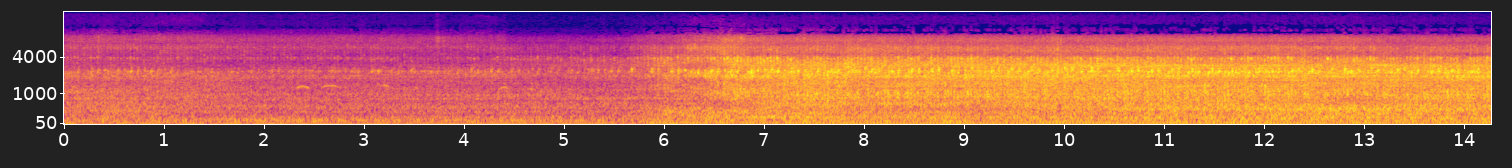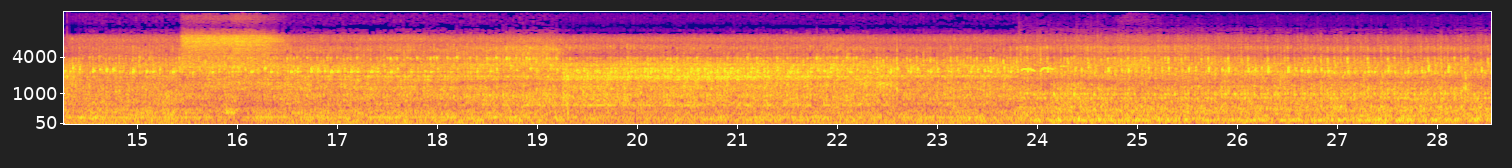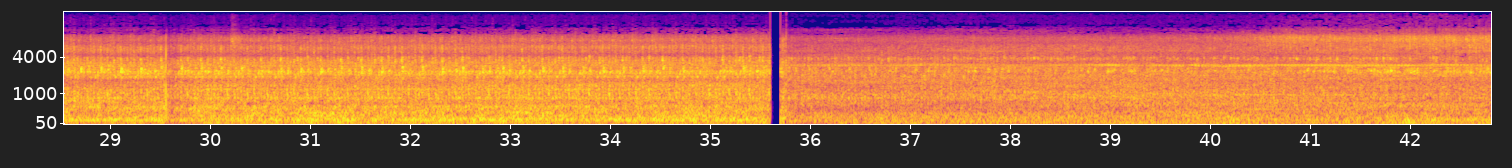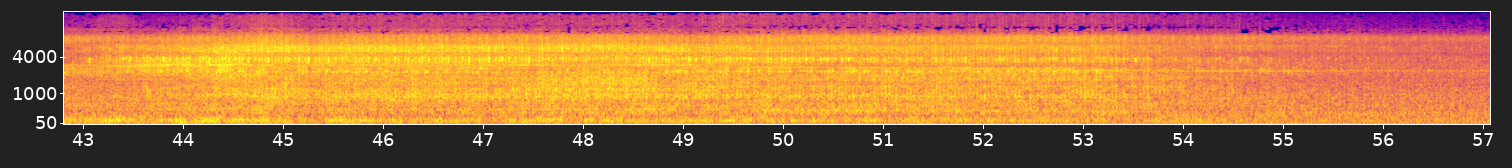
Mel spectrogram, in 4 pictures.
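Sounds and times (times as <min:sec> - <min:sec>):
diesel engine idling: 0:00.0 - 0:57.0
air hiss: 0:15.2 - 0:16.7.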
